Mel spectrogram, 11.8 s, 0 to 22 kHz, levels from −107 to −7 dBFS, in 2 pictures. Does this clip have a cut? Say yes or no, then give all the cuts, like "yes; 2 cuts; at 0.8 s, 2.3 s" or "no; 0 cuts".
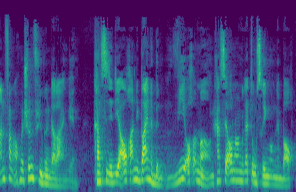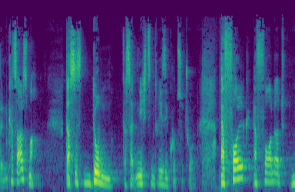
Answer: yes; 2 cuts; at 7.2 s, 10.2 s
